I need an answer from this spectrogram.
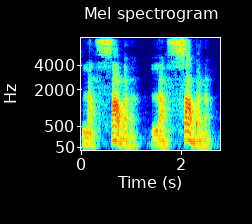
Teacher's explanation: A sílaba tônica é no comecinho.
